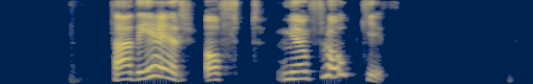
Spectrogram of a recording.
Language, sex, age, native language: Icelandic, female, 70-79, Icelandic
